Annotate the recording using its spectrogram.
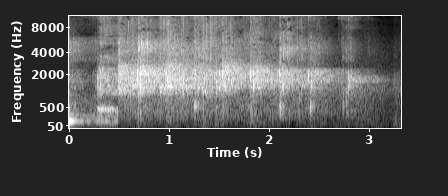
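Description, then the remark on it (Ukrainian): A burst of audience applause at a Ukrainian community hall (narodnyi dim), a dense wash of many hands clapping that holds steady for a few seconds before thinning out toward the end. “Я думаю, що ми повинні слова оплескам.”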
